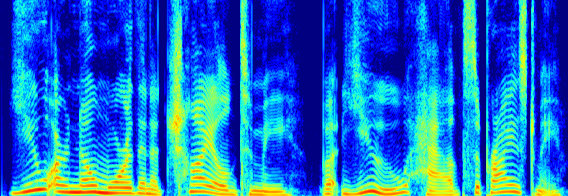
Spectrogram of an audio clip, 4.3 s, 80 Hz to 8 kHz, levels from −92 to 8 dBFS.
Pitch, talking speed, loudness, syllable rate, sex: 210 Hz, 195 wpm, -15 LUFS, 4.4 syllables/s, female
